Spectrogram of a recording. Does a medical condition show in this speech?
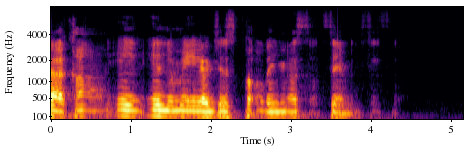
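Yes: cerebral palsy.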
